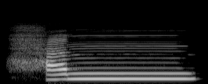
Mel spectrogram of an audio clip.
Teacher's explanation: Now the ha here, now this is the very breathy one, that breath comes from the place of the ha is from the middle of the throat, and it's joining to this meme. The meme has a shadda, which means that you need to hold the ghunna. Before you do anything, you hold the ghunna.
